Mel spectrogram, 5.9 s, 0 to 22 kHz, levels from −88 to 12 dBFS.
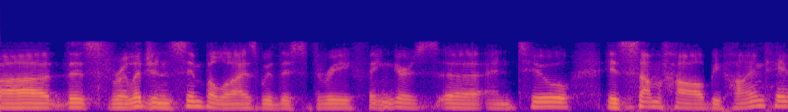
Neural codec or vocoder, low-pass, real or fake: codec, 16 kHz in and 24 kHz out, 0.4 kbps, LongCat-Audio-Codec, fine tuned four codebook decoder; 5.4 kHz; fake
